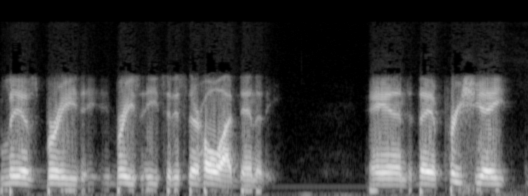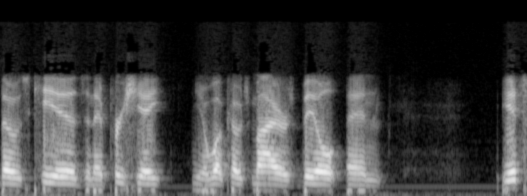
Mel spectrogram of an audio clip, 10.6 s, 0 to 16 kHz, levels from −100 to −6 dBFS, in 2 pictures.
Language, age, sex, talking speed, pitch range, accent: English, 40-59, male, 135 wpm, 115-140 Hz, American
